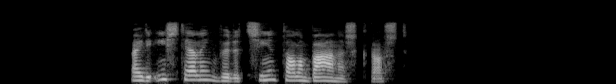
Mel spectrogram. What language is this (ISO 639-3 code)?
fry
